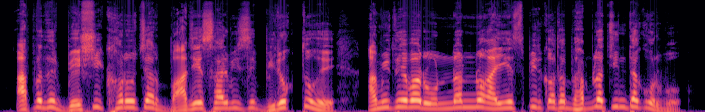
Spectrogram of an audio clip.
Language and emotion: Bengali, angry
